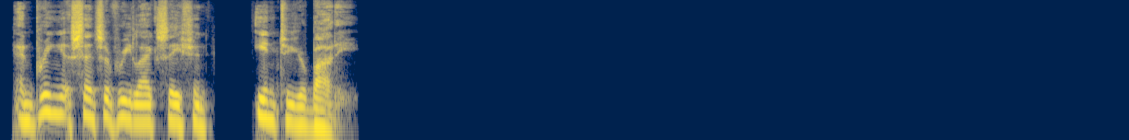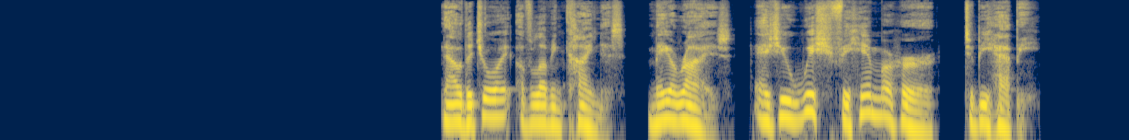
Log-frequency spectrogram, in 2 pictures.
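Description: A middle-aged man speaks calmly and warmly, close to a microphone.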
